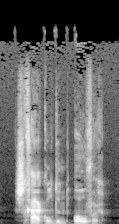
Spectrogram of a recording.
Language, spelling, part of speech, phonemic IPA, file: Dutch, schakelden over, verb, /ˈsxakəldə(n) ˈovər/, Nl-schakelden over.ogg
- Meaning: inflection of overschakelen: 1. plural past indicative 2. plural past subjunctive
